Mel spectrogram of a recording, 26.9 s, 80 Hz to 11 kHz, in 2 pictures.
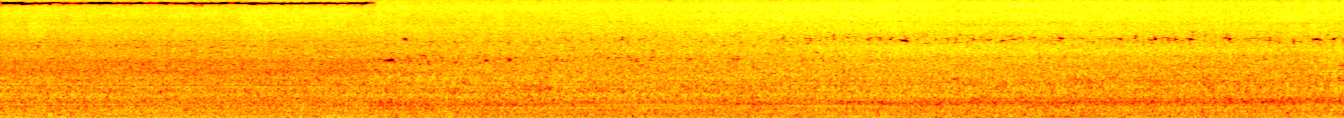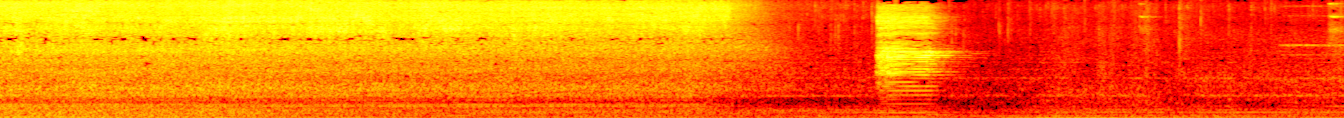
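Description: High-pressure water jets of an NCS/Ryko Radius touch-free car wash spraying onto a car in a steady, loud hiss that stops about 21 seconds in. A brief loud hiss follows about a second later, then the bay is much quieter.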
